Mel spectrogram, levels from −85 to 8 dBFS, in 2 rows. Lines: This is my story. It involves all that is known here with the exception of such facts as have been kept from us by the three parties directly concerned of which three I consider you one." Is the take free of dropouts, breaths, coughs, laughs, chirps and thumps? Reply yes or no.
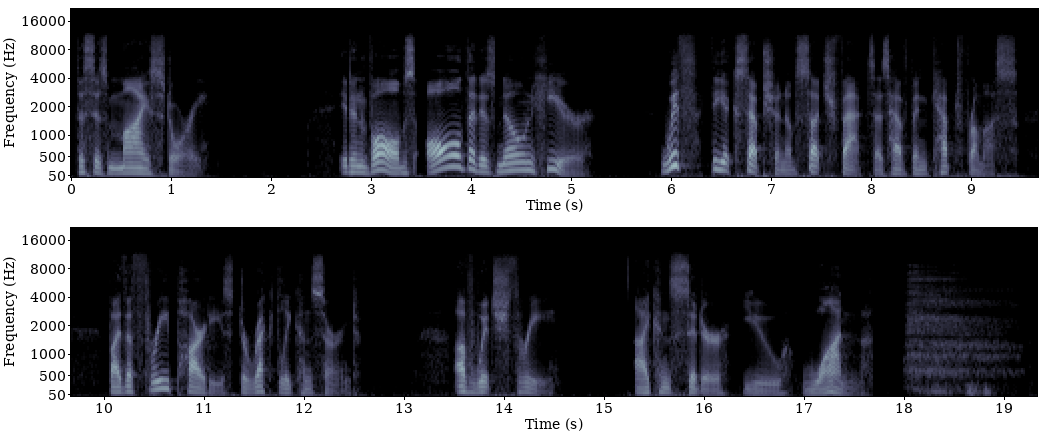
no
